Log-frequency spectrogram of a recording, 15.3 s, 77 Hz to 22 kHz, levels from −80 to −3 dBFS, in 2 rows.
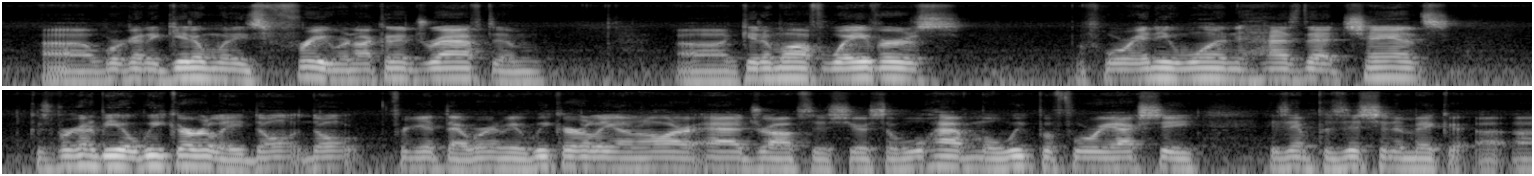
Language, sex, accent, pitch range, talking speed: English, male, American, 105-130 Hz, 260 wpm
